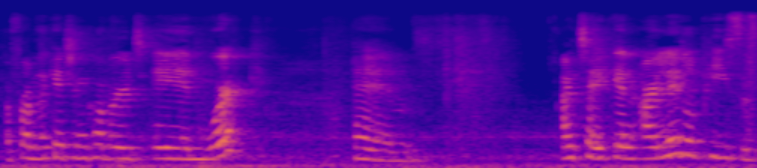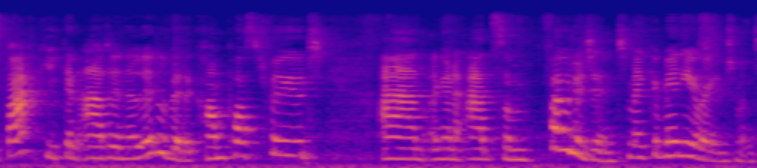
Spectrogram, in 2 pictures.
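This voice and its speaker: A woman's voice: on the high side, fairly bright tone. A woman giving a chatty, informal hands-on tutorial as a florist, talking casually as she demonstrates. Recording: roomy echo, distant mic, background noise.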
